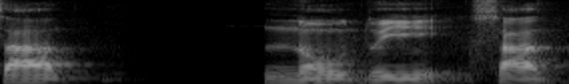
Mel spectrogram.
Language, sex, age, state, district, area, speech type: Nepali, male, 60+, West Bengal, Jalpaiguri, rural, read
